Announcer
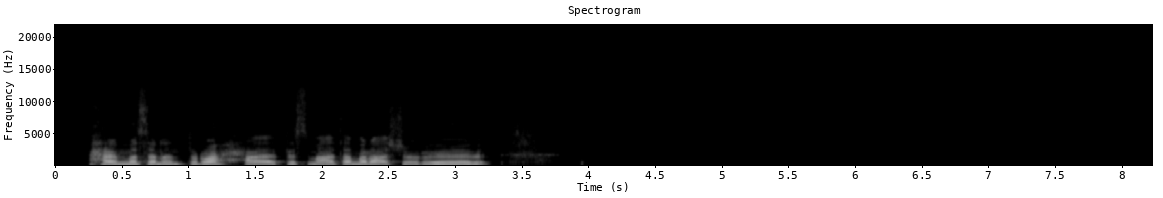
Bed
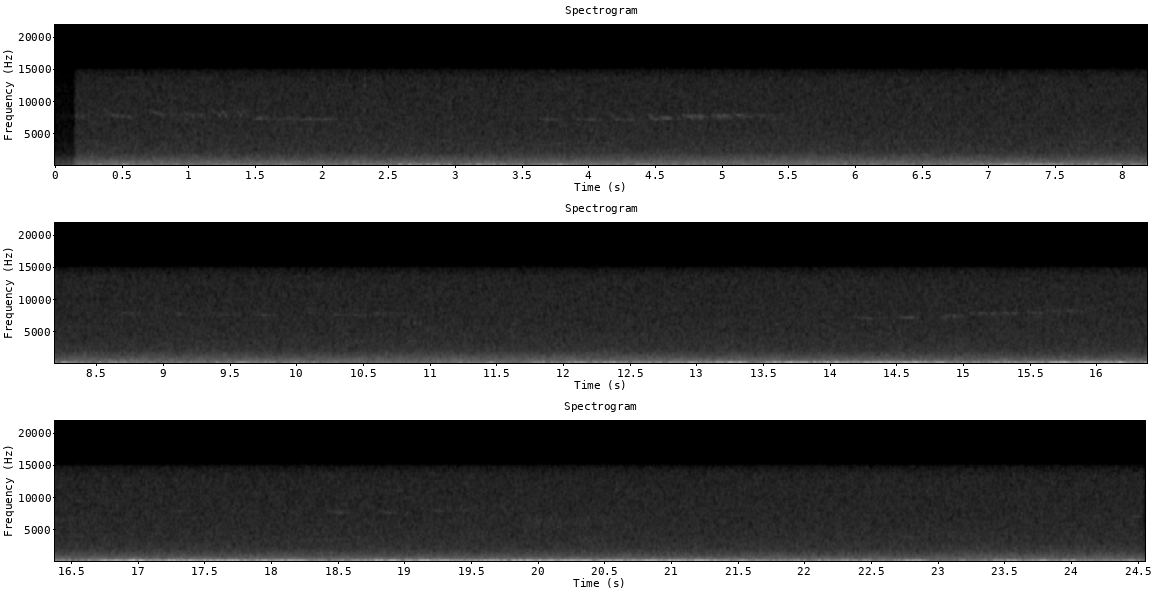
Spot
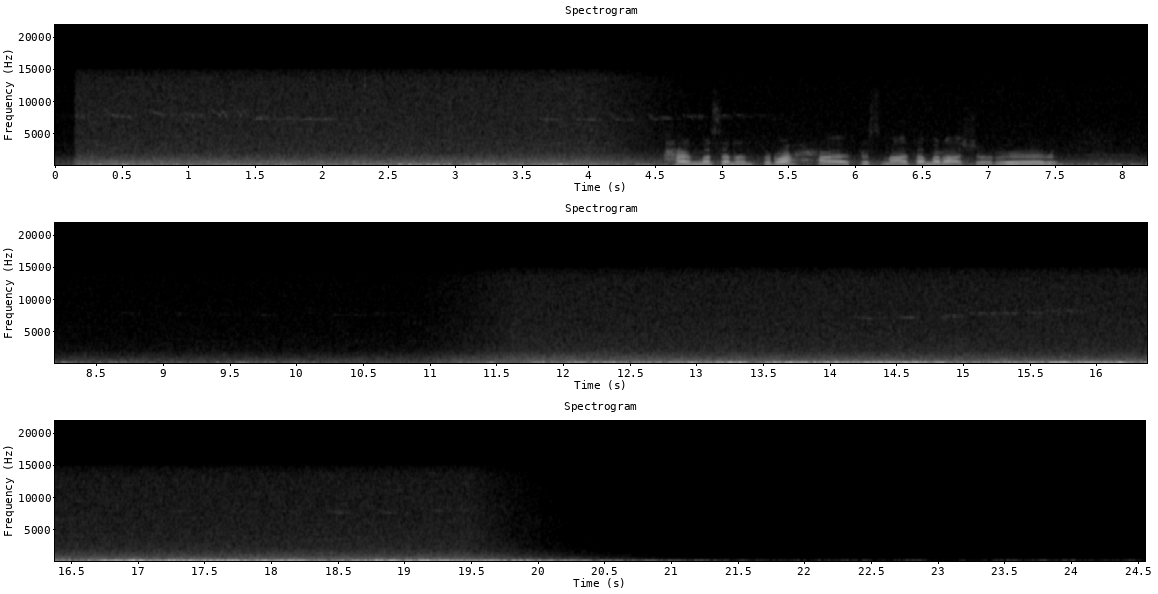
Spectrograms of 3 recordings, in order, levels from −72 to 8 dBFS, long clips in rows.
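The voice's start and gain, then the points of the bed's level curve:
4.30 s, −3.0 dB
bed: 0:03.99 −2.5 dB
0:04.76 −12 dB
0:10.90 −12 dB
0:11.66 −4 dB
0:19.47 −4 dB
0:21.23 −31.5 dB

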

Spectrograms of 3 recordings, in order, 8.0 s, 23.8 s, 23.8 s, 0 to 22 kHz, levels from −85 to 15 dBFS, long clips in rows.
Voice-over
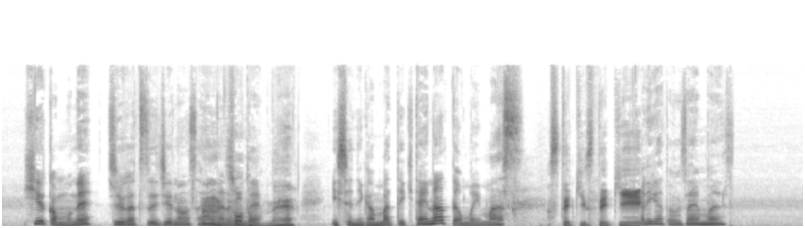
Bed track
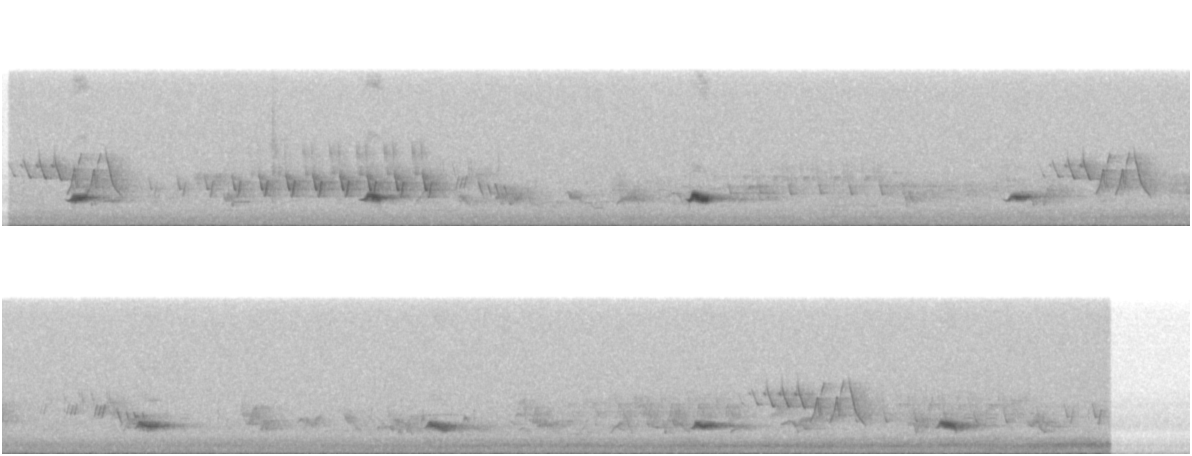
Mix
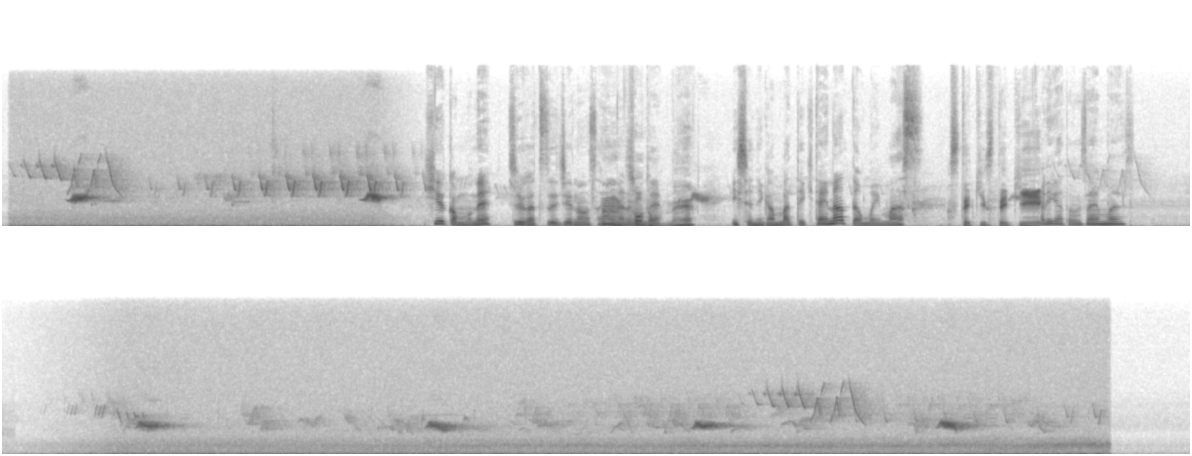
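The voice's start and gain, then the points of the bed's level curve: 4.00 s, −1.0 dB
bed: 0:03.75 −1 dB
0:04.33 −19 dB
0:11.79 −19 dB
0:13.11 −1 dB

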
